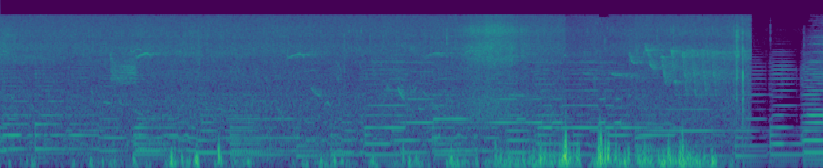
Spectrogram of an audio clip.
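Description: Outdoor field sound of wind buffeting the microphone in irregular low gusts, heaviest in the second half, with soft background music underneath.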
